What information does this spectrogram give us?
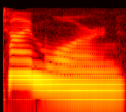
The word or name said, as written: timeworn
